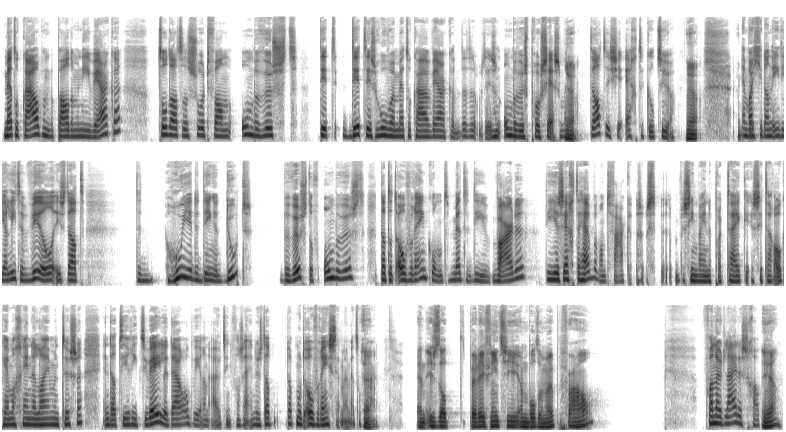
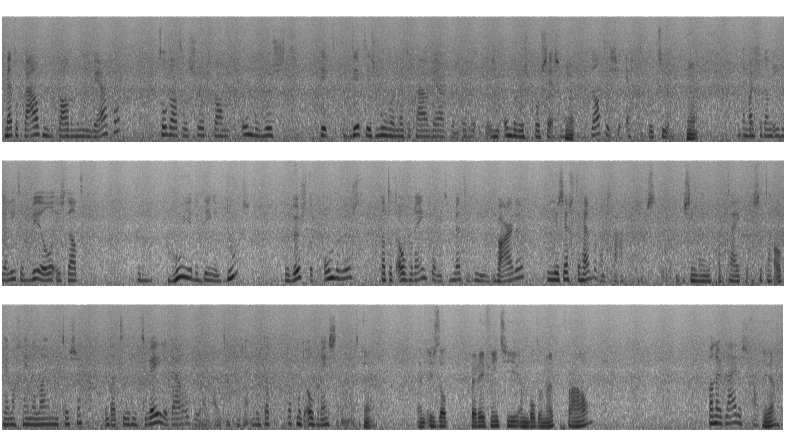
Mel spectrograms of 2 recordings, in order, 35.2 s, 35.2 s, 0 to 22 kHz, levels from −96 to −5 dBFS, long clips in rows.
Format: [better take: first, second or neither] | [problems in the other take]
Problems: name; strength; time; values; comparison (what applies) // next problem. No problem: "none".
first | hiss; loud; throughout; 3 dB below the speech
